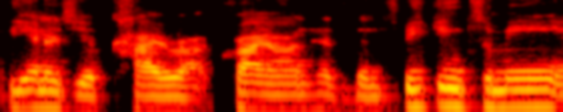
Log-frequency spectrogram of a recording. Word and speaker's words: Kryon: lot to do with chiron's energy the kryon excuse me for the mispronunciation the energy um of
